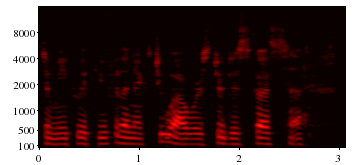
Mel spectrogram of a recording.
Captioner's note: speaking french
